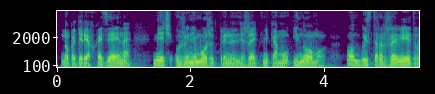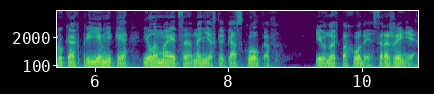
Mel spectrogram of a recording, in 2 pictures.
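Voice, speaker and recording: Brief: male audiobook narrator, low voice, dramatic measured delivery, dry close sound. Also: a little mellow, no room sound.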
